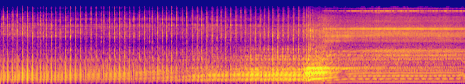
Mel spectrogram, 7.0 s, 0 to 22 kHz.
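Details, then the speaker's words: New Echo SRM-2620T line trimmer, restarted after possible flooding, off choke: rapid even two-stroke buzz, revs climb smoothly and hold steady without stumbling; running properly. "all right so far so good I haven't tried this out in grass yet"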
